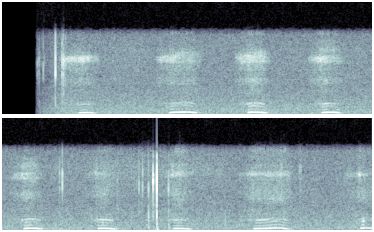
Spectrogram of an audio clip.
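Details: Snoring recorded on an Android phone video.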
